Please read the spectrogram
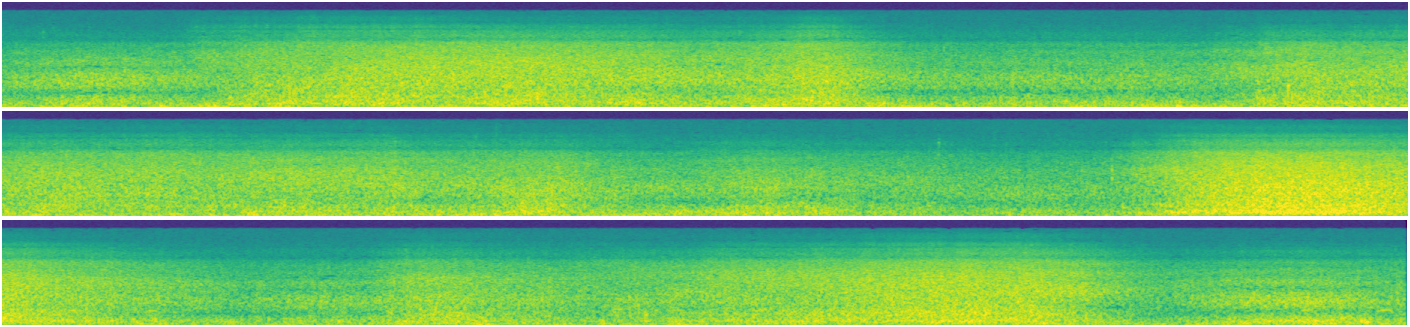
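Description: Wind gusting over the microphone outdoors: a rushing noise that swells and fades every few seconds, with its strongest gust about two-thirds of the way through.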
